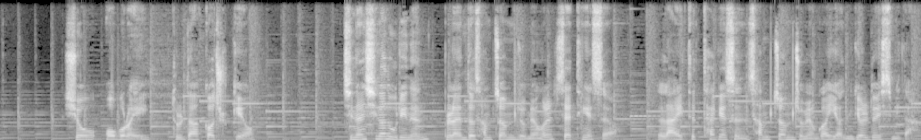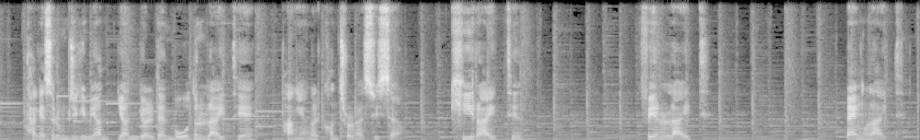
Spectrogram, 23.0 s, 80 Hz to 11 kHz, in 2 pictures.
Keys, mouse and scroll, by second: 0.1 click, 2.3 click, 3.0 click, 5.1 click, 8.4 click, 11.4 right click, 12.1 click, 15.0 right click, 16.9 click, 17.4 g, 18.9 right click, 19.5 click, 20.0 g, 21.1 right click, 21.6 click, 22.3 g.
